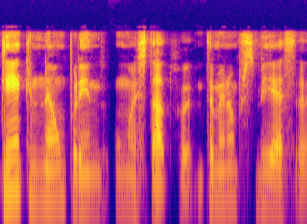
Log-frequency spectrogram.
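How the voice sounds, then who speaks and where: An ordinary speaking voice keeps a moderate pace and fairly even intonation. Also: man. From Portugal, Vilamoura (Algarve). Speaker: podcast co-host. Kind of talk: casual chat.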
